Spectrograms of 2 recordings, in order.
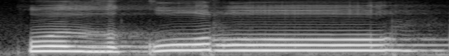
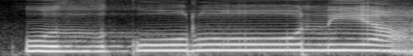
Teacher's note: Ru dihukumi dengan mad tabi'i dhahiri. Sebab ada waw sukun yang sebelumnya diharokati harokat dhammah, maka huruf ra panjang 2 harokat.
